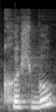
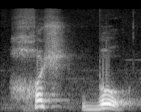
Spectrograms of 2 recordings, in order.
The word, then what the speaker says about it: खुशबू: कई लोग कहते हैं खुशबू वो सही उच्चारण नहीं है कई लोग कहते हैं खुशबू वो भी सही उच्चारण नहीं है सही उच्चारण तो है खुशबू और इसका अपोजिट भी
